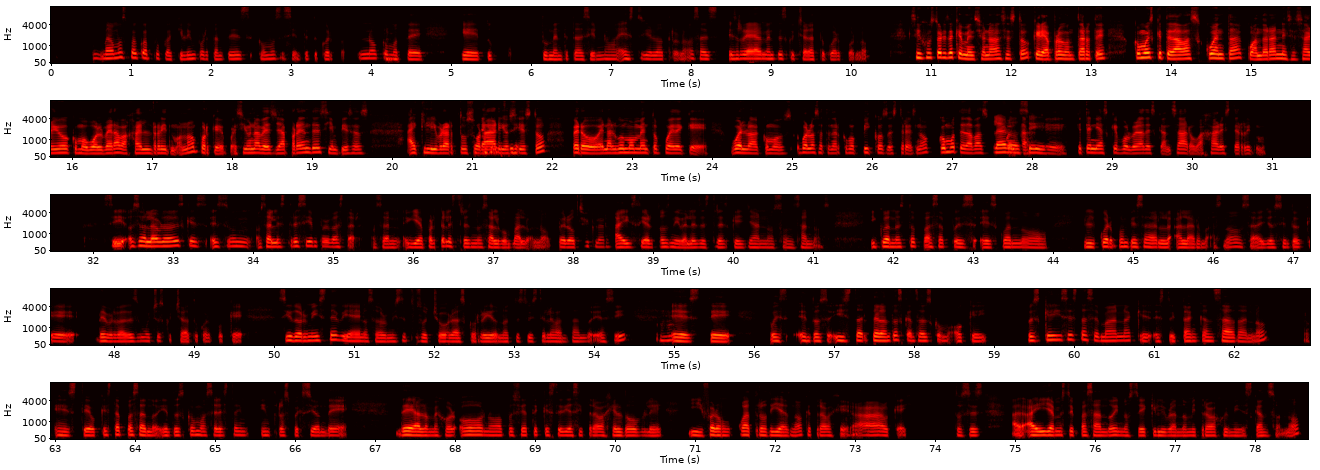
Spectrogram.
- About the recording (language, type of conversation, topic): Spanish, podcast, ¿Cómo equilibras el trabajo y el descanso durante tu recuperación?
- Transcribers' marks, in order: laugh; inhale; "Okey" said as "Oke"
